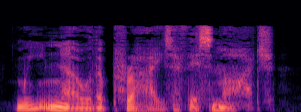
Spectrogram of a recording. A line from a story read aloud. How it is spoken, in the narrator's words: she said, her voice a feral snarl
